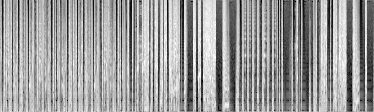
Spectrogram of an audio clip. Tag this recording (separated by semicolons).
bending; circuit-bent; experimental; just-plain-mental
